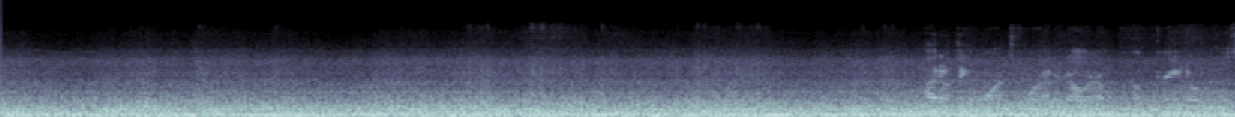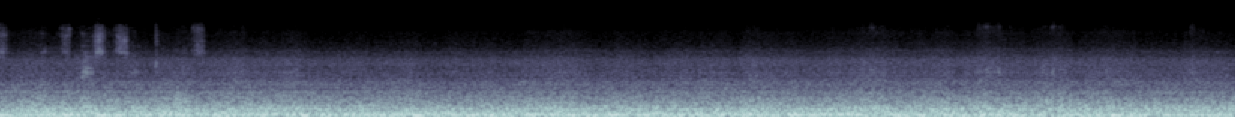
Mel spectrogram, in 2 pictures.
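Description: A car's engine hums steadily as it drives on a road.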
